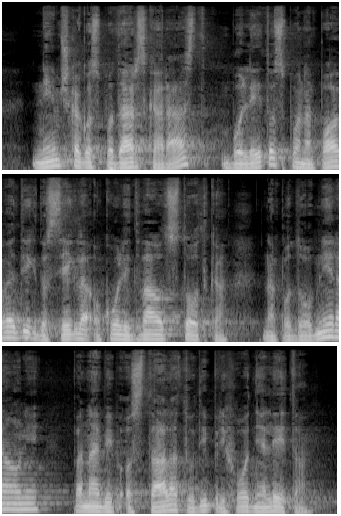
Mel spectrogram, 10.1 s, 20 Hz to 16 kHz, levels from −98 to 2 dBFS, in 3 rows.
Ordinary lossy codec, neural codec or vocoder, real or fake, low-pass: AAC, 48 kbps; vocoder, 44.1 kHz, 128 mel bands every 512 samples, BigVGAN v2; fake; 14.4 kHz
